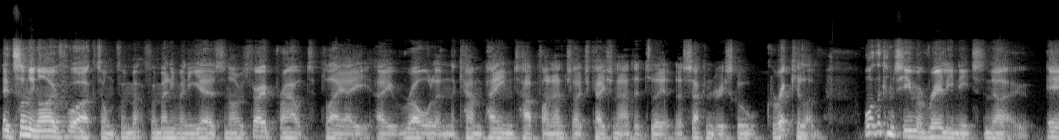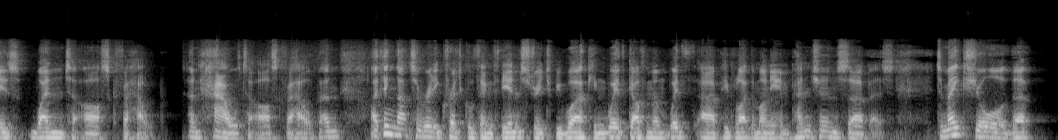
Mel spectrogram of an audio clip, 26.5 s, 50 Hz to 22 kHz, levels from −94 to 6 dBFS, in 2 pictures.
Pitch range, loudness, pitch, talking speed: 95-110 Hz, -23 LUFS, 100 Hz, 185 wpm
